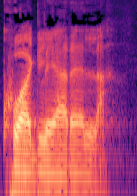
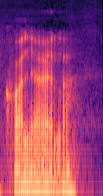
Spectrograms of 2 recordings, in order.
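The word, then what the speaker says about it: Quagliarella: Är det en Coagliarella? In disguise. – Precis. Nu uttalas ju det Coagliarella.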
